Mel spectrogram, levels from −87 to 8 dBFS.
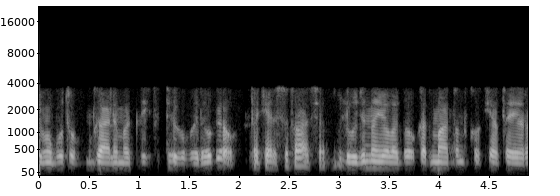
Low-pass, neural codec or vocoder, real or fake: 3.6 kHz; none; real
